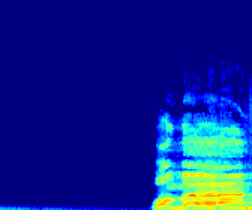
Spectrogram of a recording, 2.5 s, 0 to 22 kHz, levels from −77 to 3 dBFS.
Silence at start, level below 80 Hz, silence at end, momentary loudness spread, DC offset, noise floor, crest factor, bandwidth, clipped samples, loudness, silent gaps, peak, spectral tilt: 1.5 s; -80 dBFS; 0 s; 10 LU; under 0.1%; -70 dBFS; 20 dB; 14.5 kHz; under 0.1%; -16 LUFS; none; -2 dBFS; -0.5 dB/octave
